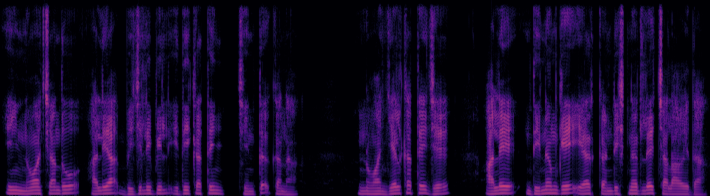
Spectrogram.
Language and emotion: Santali, fearful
